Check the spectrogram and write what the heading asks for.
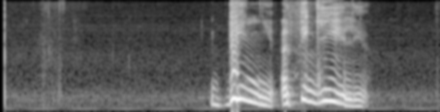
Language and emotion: Russian, angry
